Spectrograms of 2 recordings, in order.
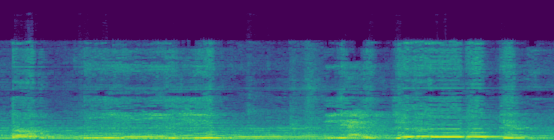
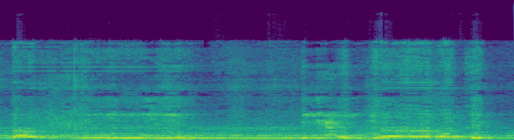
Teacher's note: Hukum bacaan ini dinamakan syafawi, yang artinya sebangsa bibir, karena makhraj atau tempat keluar huruf mim mati berada pada syafatayn atau 2 bibir, dengan mempertemukan bibir atas dan bibir bawah. Sedangkan menurut istilah, ikhfa syafawi adalah apabila ada mim mati bertemu dengan huruf ba.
